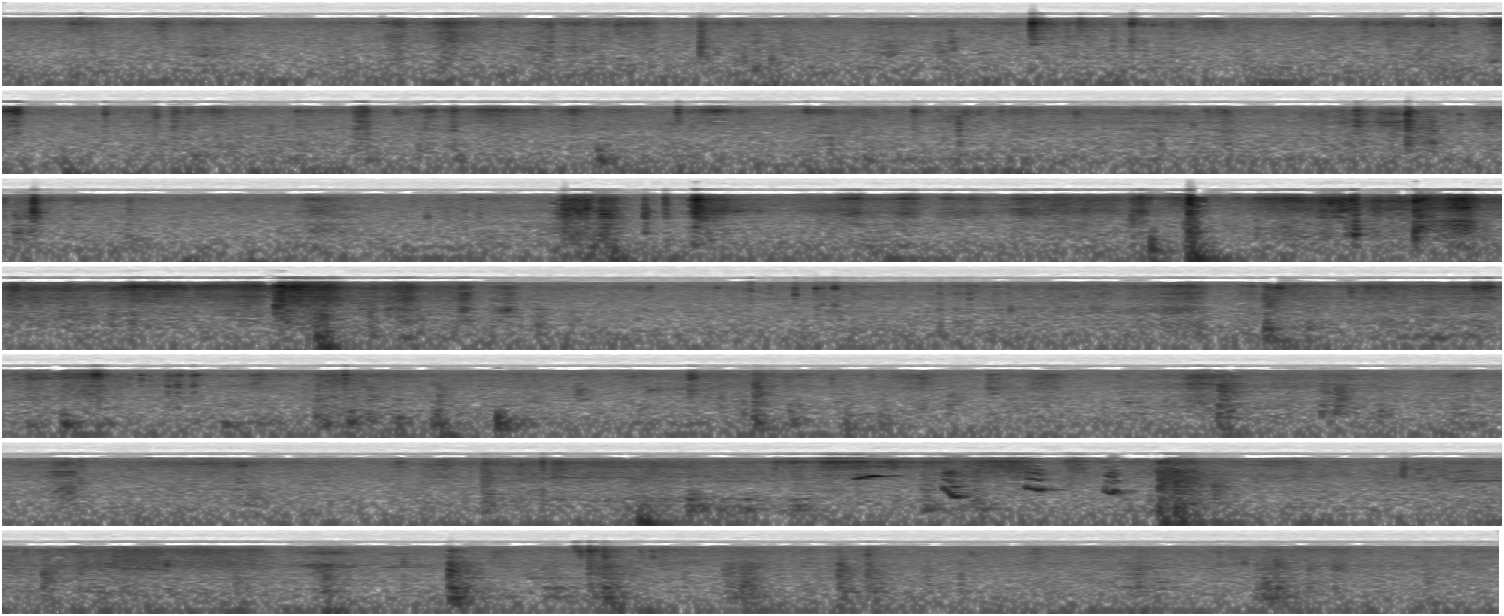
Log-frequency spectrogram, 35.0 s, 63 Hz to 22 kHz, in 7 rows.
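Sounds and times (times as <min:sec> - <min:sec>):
puppies scrabbling and tapping: 0:27.2 - 0:29.2.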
